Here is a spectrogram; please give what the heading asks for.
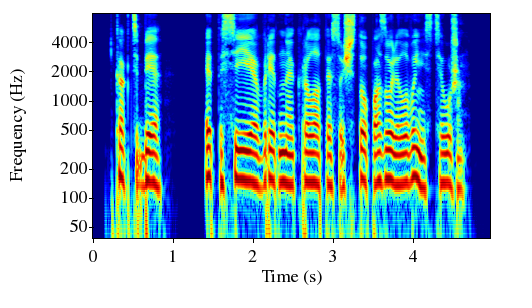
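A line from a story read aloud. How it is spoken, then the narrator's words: Snorting. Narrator (Russian): хмыкнул третьекурсник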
